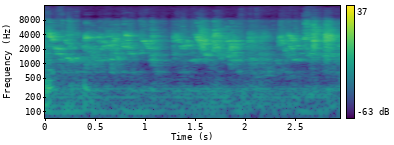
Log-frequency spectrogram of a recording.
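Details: Budgerigar chicks getting used to a hand early, without hand-rearing; continuous scratchy, buzzy chattering with rhythmic swells about every half second, dense and unbroken throughout.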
